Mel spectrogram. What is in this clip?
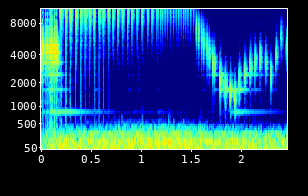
RanDom Synthesized Madness...
acid, alesis, ambient, base, bass, beats, chords, electro, glitch, idm, kat, leftfield, micron, synth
